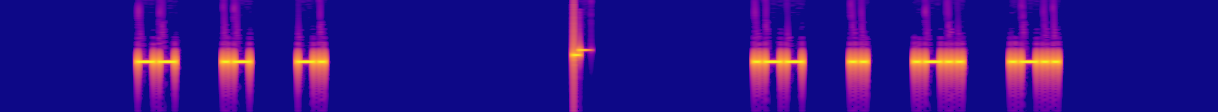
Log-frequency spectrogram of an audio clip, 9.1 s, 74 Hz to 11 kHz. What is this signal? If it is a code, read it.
Morse code, heard as a keyed tone, about 31 wpm, spaced as for 17 wpm, 700 Hz. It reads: MAN WILL
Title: 3x Character Spacing - Top 300 Words - 30wpm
